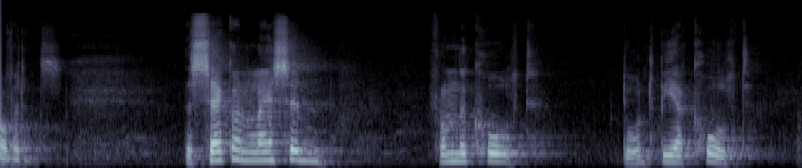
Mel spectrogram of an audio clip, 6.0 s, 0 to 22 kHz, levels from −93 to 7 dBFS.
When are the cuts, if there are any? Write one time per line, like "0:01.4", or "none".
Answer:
none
